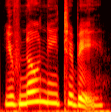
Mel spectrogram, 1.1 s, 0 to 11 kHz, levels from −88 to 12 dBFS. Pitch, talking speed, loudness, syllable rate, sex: 255 Hz, 270 wpm, -16 LUFS, 5.9 syllables/s, female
